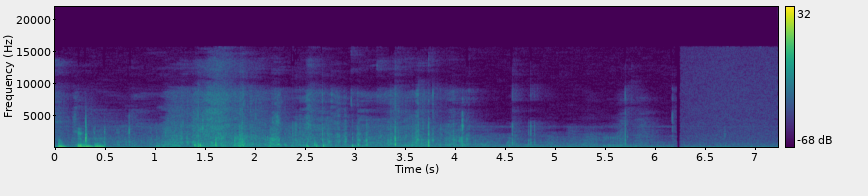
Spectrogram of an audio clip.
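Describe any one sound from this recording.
A plastic tarp rustles and crinkles.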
